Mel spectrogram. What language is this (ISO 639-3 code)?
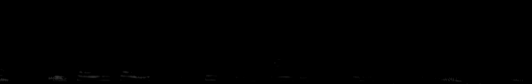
dan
